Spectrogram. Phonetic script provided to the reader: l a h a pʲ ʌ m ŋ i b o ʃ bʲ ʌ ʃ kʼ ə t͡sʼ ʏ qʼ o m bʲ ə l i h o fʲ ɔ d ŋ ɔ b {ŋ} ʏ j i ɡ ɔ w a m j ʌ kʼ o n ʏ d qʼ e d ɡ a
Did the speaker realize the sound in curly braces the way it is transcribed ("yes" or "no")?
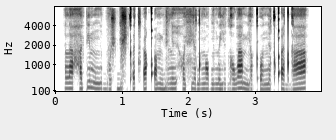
yes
